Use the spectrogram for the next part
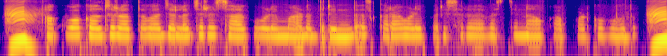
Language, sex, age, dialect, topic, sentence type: Kannada, female, 18-24, Northeastern, agriculture, statement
